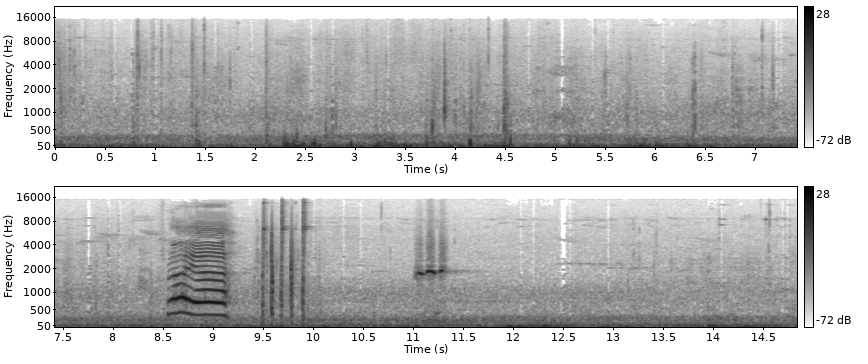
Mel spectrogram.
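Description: Footsteps and dogs moving along a dirt woodland path, with one short, loud, wavering whine from a dog about two-thirds of the way through. A brief high squeak follows a couple of seconds later.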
